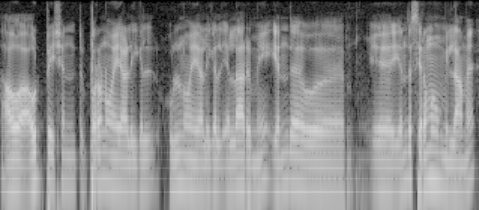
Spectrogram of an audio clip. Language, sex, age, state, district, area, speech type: Tamil, male, 30-45, Tamil Nadu, Erode, rural, spontaneous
